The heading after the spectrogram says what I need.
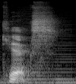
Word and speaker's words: Qix: one and once again yes it is pronounced kicks just stupid now God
